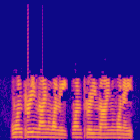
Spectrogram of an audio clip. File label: Sheriff, scanner; Shrf Southeast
